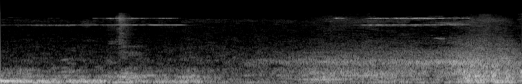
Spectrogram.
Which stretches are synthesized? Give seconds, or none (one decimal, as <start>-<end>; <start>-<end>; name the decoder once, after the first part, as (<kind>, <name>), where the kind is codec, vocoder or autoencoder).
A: 3.2-4.7 (vocoder, BigVGAN v2)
